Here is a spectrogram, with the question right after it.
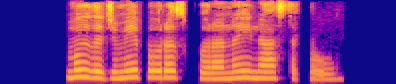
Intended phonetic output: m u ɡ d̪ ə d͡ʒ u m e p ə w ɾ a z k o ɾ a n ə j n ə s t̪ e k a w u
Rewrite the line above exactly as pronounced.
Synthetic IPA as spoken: m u ɡ d̪ ə d͡ʒ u m e p ə w ɾ a z k o ɾ a n ə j n ɑ s t̪ a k a w u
